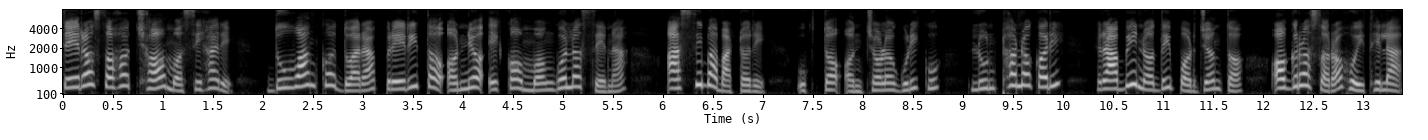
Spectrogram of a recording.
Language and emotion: Odia, neutral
